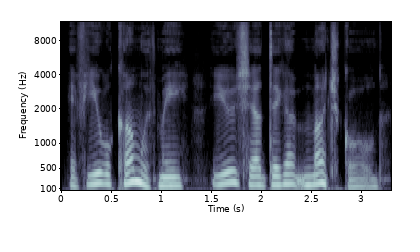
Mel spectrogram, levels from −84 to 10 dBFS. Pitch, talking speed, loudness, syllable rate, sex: 175 Hz, 220 wpm, -15 LUFS, 4.0 syllables/s, female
